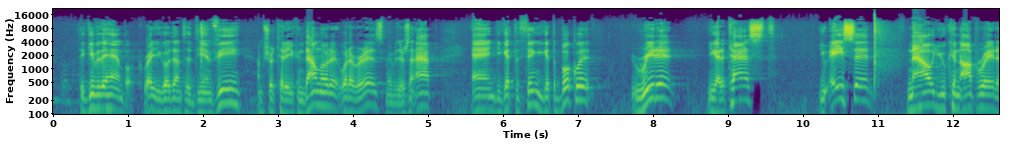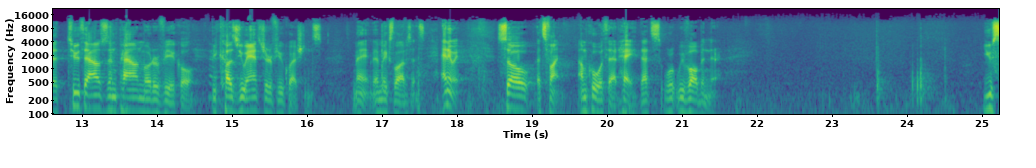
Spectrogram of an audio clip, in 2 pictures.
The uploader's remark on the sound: Recorded live in Atlanta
